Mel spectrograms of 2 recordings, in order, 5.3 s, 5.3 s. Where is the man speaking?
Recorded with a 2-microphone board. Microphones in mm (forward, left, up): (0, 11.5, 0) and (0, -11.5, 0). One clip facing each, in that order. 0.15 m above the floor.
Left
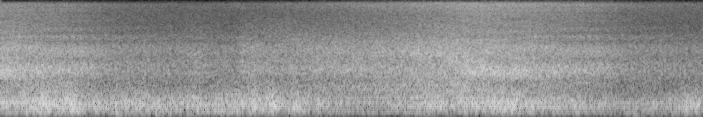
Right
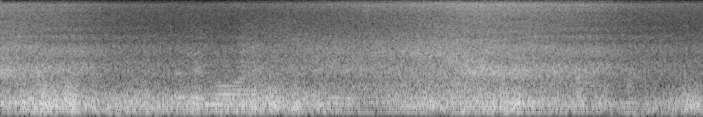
60° right (ahead or behind).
